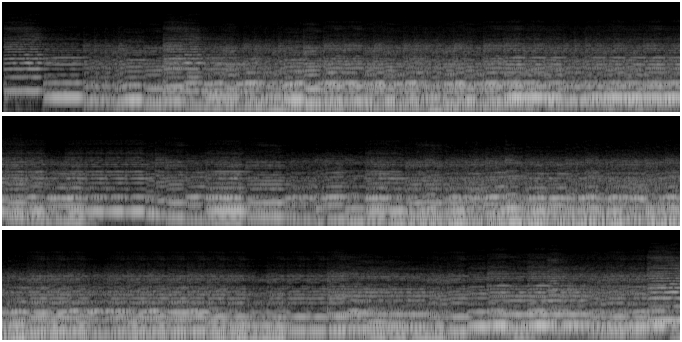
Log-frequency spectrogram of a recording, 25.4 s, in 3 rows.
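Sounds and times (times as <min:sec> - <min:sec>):
allegro classical piece: 0:00.0 - 0:25.4.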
